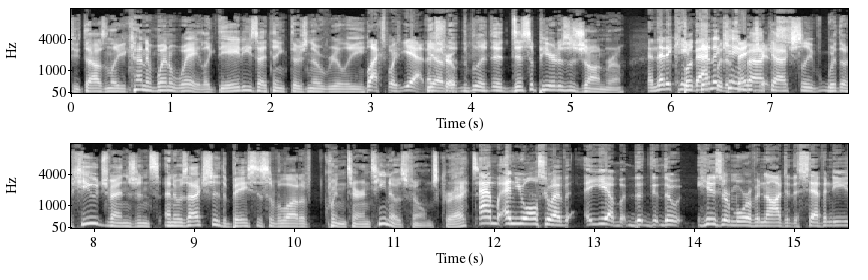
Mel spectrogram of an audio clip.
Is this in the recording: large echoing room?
no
